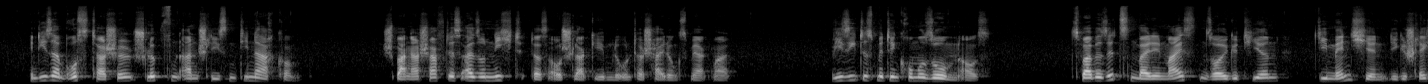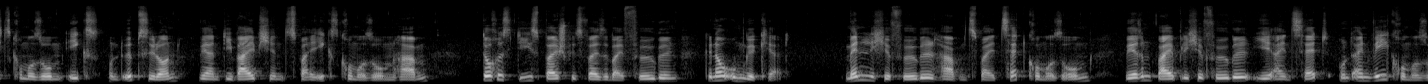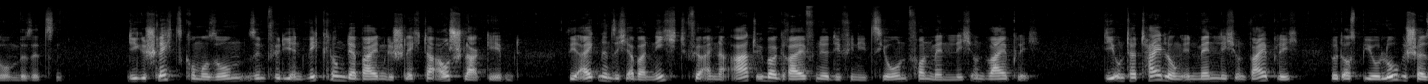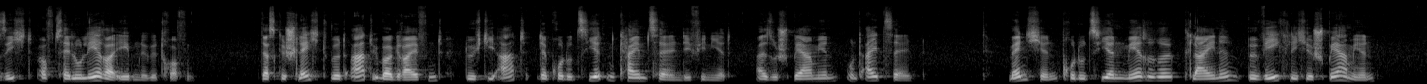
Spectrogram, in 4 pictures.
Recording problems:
thin; somewhat; fading below 300 Hz
hiss; faint; throughout; 25 dB below the speech

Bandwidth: 16 kHz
